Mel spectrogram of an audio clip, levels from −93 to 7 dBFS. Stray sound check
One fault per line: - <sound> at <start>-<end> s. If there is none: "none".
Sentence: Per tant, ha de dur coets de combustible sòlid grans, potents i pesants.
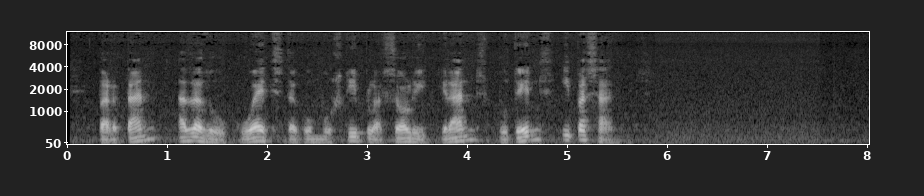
none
